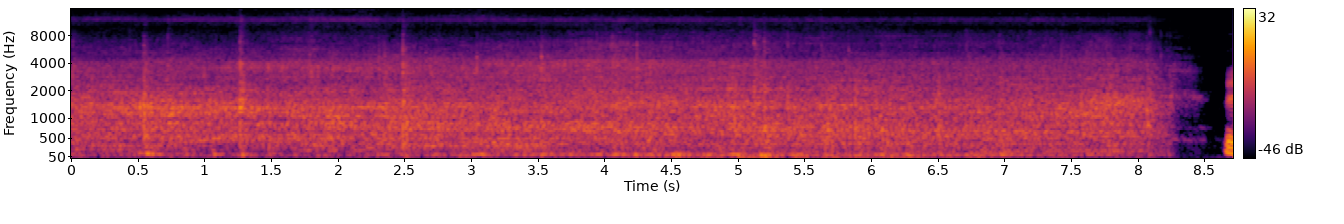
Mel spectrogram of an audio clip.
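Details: Hornby Class 142 Pacer model diesel railcar after repair of noise and wheel wobble (loose tire): quiet even motor whir with soft rail clicks at steady pace, no grinding; normal running.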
